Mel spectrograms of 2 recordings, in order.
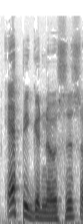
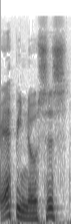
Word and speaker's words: epignosis: But Paul also prays that in addition to this knowledge, which is epignosis or epignosis, which means a more real knowledge, a more intense knowledge than just gnosis or gnosis, depending on whether you want to pronounce the G or not.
